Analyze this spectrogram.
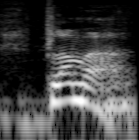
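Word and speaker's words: plumber: just one more uh p-l-u-m-b-e-r plummer plummer though these are trivial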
